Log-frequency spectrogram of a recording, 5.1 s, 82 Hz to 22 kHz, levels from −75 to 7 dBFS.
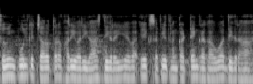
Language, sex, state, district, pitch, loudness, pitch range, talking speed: Hindi, male, Uttar Pradesh, Lalitpur, 130 Hz, -16 LUFS, 125-135 Hz, 260 wpm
